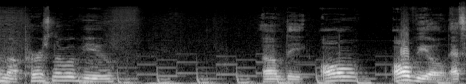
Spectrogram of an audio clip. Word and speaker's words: Auvio: Hello folks, and welcome to my personal review of the Auvio, that's how it's pronounced, AUVIO, Bluetooth portable speaker.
